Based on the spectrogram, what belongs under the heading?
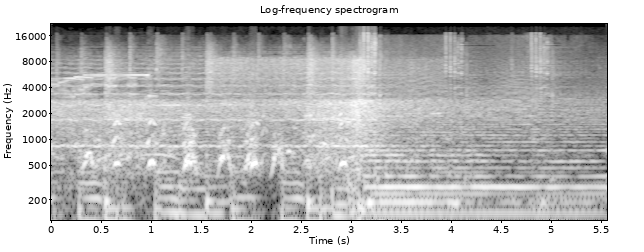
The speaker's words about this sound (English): I'm going to illegally play dogs barking over … tunes to protest the electromagnetic spectrum getting privatized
